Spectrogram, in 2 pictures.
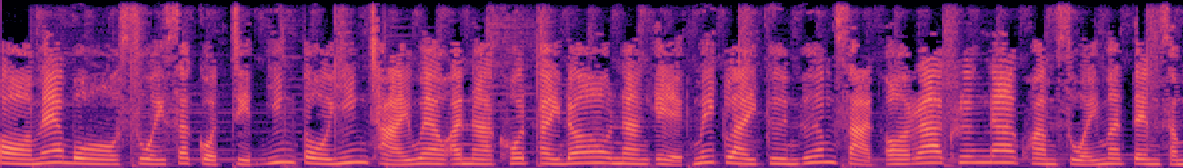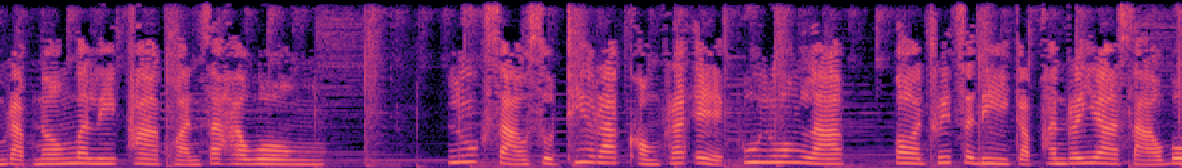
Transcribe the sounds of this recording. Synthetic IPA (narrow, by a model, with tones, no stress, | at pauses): t̪ɔː˧mɛː˥˩boː˧su˩˦əjsa˧ko˨˩t̪̚t͡ɕi˨˩t̪̚ji˥˩ŋt̪oː˧ji˥˩ŋt͡ɕʰaː˩˦jwɛː˧wʔa˧naː˧kʰo˦˥t̪̚ʔa˧jdɔː˥˩wnaː˧ŋʔeː˨˩k̚ma˥˩jkla˧jkɯː˧nʔɯ˥˩əmsaː˨˩t̪̚ʔɔː˧ɾaː˥˩kʰɾɯ˥˩əŋnaː˥˩kʰwaː˧msu˨˩˦əjmaː˧t̪e˧msa˩˦mɾa˨˩p̚nɔː˦˥ŋmaː˧li˦˥pʰaː˧kʰwa˩˦nsa˧ɦa˧wo˧ŋ | luː˥˩k̚saː˩˦wsu˨˩t̪ʰːiː˥˩ɾa˦˥kʰːɔː˩˦ŋpʰɾa˦˥ʔeː˨˩k̚pʰuː˥˩lu˥˩əŋla˦˥p̚p̪ɔː˨˩t̪ʰɾi˦˥t̪̚sa˧diː˧ka˨˩pʰːa˧nɾa˦˥jaː˧saː˩˦wbo˧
